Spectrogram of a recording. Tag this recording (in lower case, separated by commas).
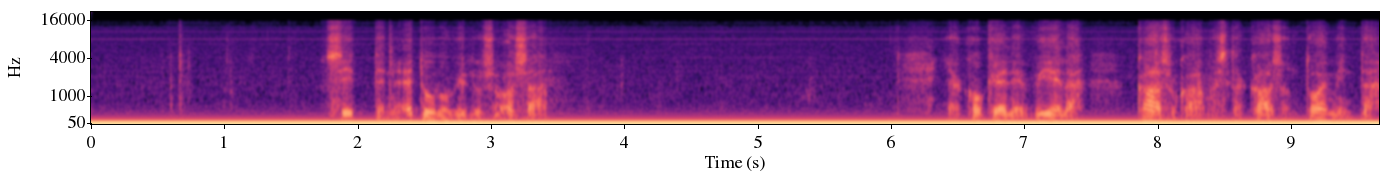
speech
